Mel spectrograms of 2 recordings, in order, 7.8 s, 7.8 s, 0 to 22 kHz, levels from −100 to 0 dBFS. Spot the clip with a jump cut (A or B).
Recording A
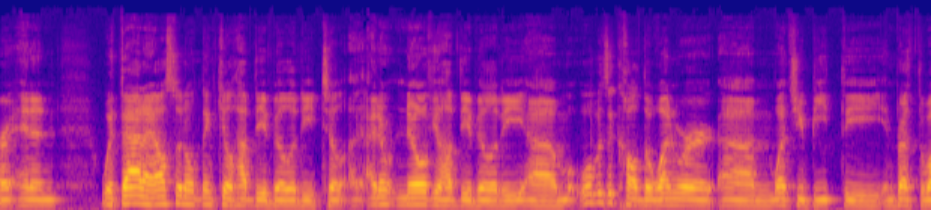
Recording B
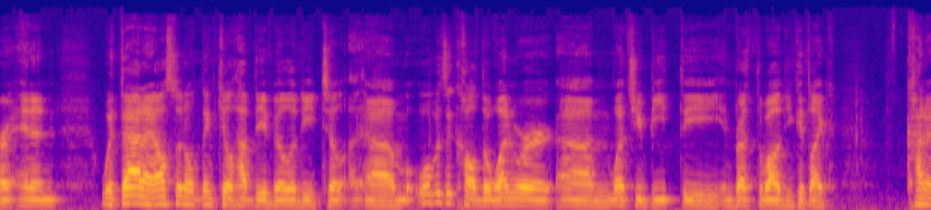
B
